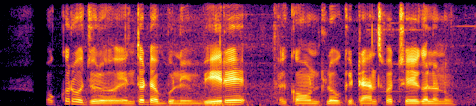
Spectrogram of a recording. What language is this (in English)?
Telugu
